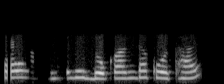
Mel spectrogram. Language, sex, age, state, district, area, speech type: Bengali, female, 30-45, West Bengal, Hooghly, urban, conversation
